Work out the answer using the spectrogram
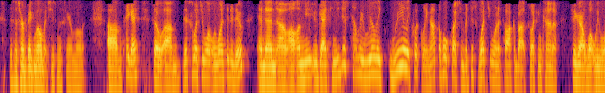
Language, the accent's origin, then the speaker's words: English; Detroit, Michigan, United States; I'm from Detroit myself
